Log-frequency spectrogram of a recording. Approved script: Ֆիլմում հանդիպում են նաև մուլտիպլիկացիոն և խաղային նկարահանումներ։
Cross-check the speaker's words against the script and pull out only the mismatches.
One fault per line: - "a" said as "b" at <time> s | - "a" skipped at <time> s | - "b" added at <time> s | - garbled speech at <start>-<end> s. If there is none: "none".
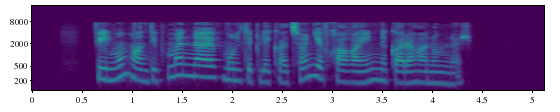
none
